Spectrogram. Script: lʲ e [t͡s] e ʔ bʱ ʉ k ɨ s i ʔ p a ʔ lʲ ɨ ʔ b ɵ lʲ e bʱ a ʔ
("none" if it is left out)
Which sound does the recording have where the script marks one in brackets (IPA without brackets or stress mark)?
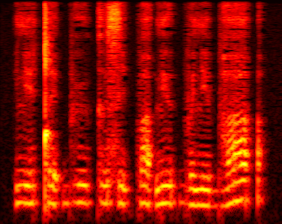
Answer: ǃ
